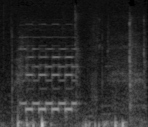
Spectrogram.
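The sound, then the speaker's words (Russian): A telephone rings with a rapid electronic trill, a bright pulsing tone repeating for about a second, in a large, busy polyclinic, with low background bustle and clatter. “А вот, вот, вот, вот что характерно для этой поликлиники, это телефонные звонки.”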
